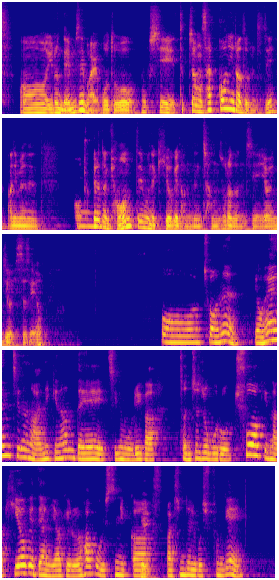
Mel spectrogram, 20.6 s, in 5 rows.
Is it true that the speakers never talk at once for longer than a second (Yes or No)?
Yes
